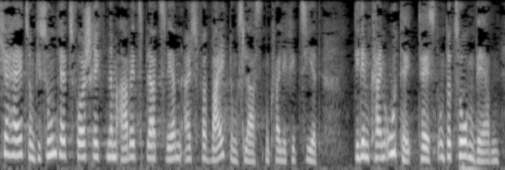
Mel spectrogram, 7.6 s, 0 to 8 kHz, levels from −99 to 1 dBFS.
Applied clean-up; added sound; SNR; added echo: none; none; none; none.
